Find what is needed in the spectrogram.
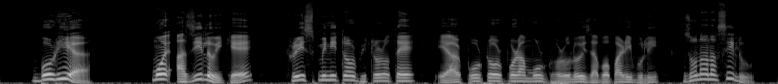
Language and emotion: Assamese, surprised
